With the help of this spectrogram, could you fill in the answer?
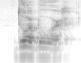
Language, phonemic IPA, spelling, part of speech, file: Dutch, /ˈdoːr.boːr/, doorboor, verb, Nl-doorboor.ogg
- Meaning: first-person singular dependent-clause present indicative of doorboren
